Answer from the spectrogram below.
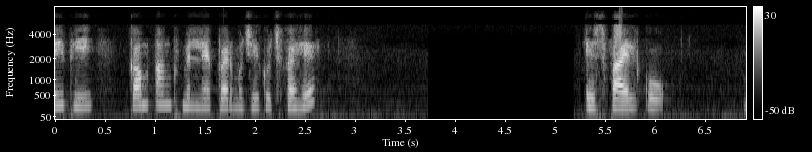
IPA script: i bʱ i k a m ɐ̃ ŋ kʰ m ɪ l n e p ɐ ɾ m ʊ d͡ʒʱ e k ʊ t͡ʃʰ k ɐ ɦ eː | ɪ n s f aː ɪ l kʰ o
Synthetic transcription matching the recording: i bʱ i k ɐ m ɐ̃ ŋ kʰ m ɪ l n e p ɐ ɾ m ʊ d͡ʒʱ e k ʊ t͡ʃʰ k ɐ ɦ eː | ɪ s f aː ɪ l k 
